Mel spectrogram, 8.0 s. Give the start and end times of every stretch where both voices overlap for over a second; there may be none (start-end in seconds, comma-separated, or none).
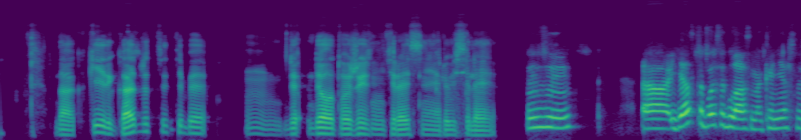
none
